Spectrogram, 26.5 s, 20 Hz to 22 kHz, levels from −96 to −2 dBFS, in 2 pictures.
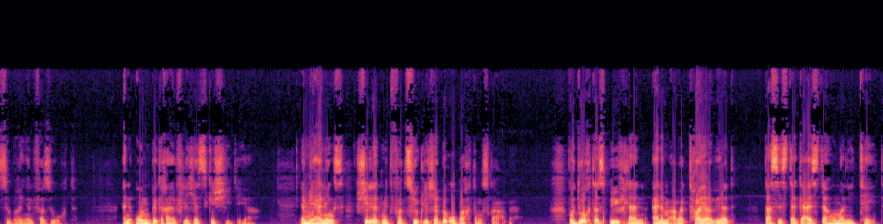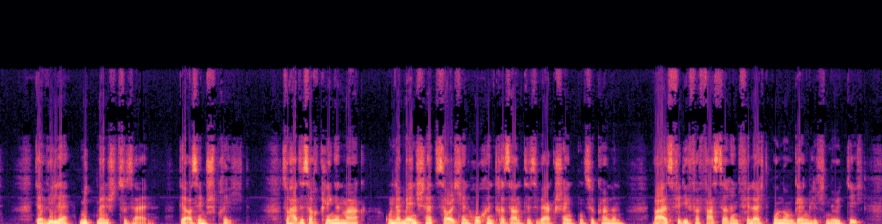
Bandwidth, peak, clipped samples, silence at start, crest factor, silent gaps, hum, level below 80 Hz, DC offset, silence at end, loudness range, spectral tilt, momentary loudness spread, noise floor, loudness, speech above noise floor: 16 kHz; 0 dBFS; 0.5%; 0 s; 14 dB; none; none; -32 dBFS; under 0.1%; 0.3 s; 4 LU; -6 dB/octave; 12 LU; -56 dBFS; -13 LUFS; 44 dB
